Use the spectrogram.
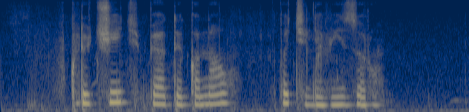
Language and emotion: Russian, sad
